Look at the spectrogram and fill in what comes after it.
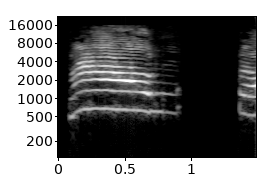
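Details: Domestic cat giving a single bright meow lasting under a second, steady then drooping slightly in pitch at the end, followed by a short pause and the start of a second meow.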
